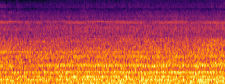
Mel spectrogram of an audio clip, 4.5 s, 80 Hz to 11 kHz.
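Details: 2022 Smart SM-1165 vertical machining center, CAT 50 Big Plus, 30-tool, spindle up to 6,000 rpm, X-axis rapid traverse. Smooth, even rushing whir with no knocks or grinding; healthy.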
